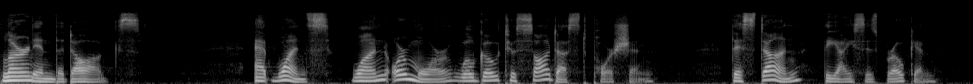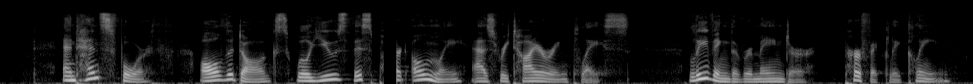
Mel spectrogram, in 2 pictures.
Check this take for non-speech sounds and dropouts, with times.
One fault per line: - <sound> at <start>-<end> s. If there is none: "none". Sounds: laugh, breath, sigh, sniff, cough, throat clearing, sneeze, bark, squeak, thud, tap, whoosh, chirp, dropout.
- dropout at 13.6-13.7 s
